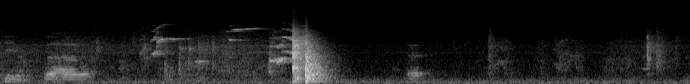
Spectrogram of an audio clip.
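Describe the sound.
A door creaks briefly and then shuts with one sharp knock, followed by a few faint, scattered taps. Soft voices murmur in the background.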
